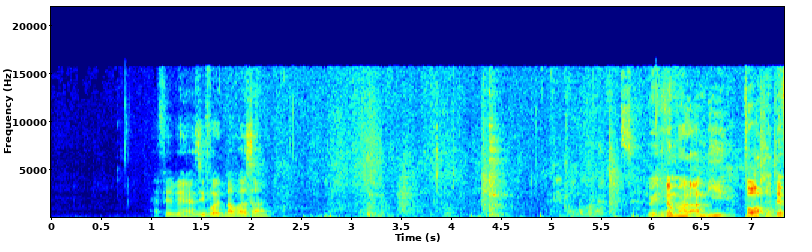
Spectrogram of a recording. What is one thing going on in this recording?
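A man speaks calmly into a nearby microphone.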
